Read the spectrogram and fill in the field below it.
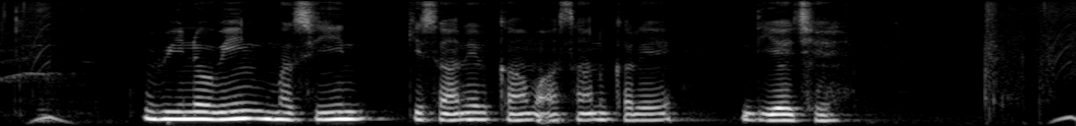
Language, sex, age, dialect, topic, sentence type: Magahi, male, 25-30, Northeastern/Surjapuri, agriculture, statement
